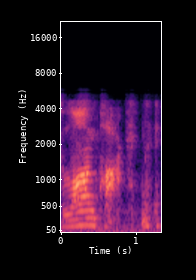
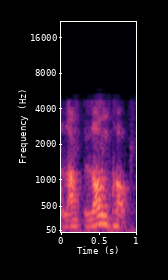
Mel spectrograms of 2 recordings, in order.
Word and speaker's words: Lompoc: It's pronounced Tooele. It reminds me, in California we had Lompock, and people would say it's Longpock. No, in California we call that Lompock.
